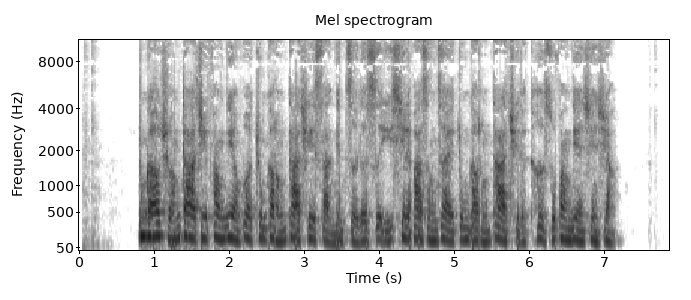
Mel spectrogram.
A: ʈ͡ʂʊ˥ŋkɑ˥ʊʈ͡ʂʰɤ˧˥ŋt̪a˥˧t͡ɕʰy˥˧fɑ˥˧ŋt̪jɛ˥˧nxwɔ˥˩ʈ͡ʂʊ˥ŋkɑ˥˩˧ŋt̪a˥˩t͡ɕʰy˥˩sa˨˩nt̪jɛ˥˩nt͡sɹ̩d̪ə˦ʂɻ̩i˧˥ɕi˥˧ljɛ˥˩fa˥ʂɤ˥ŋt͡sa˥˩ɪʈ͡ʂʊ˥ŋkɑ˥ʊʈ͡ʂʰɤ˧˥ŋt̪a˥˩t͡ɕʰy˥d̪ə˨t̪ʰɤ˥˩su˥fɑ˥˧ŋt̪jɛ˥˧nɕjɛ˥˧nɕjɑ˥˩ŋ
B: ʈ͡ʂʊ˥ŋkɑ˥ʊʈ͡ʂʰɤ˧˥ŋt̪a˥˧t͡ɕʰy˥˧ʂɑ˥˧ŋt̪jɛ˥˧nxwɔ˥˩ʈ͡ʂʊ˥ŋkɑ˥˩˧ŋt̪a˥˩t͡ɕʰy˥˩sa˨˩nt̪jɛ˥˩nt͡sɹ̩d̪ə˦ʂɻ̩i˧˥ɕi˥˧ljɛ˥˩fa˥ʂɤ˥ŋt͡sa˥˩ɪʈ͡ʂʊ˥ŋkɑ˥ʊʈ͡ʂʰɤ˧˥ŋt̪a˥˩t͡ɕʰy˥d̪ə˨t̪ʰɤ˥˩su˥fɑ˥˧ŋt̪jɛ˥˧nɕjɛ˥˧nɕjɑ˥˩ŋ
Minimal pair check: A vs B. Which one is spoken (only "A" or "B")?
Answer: A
